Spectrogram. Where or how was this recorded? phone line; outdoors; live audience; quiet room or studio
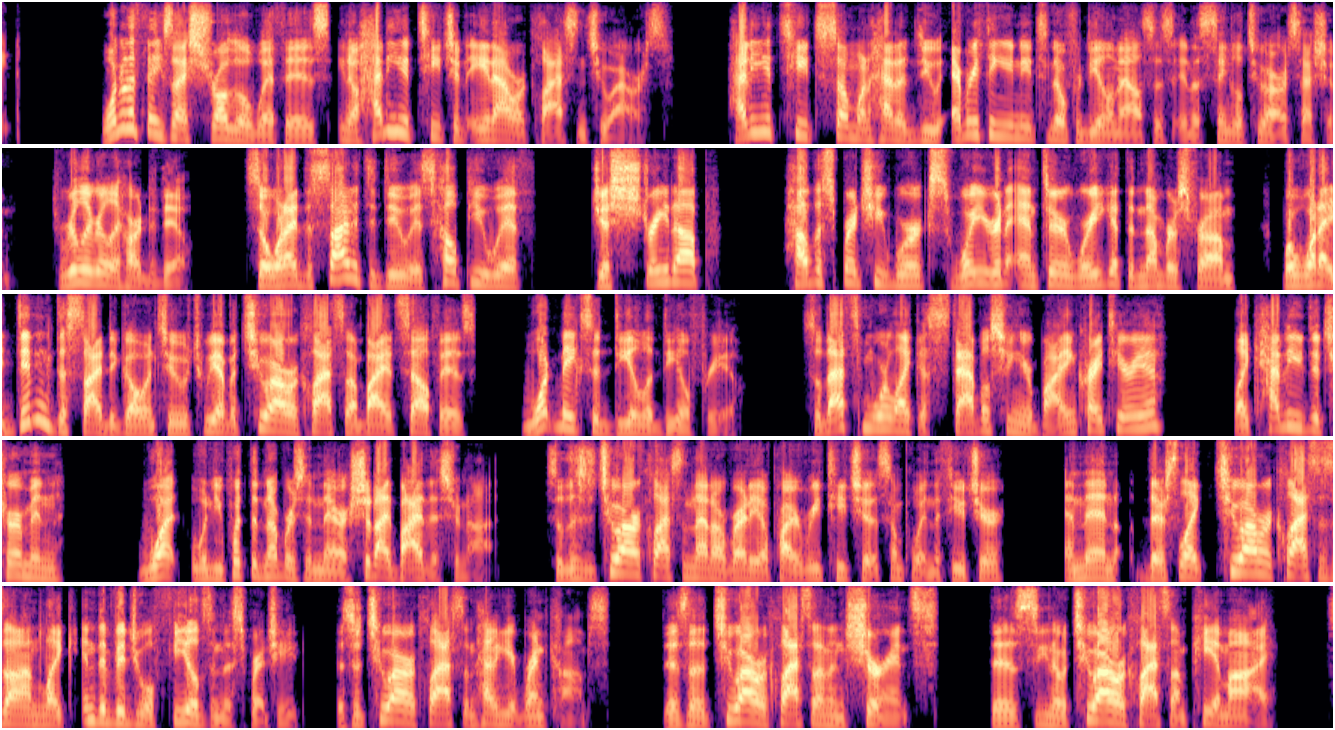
live audience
